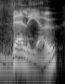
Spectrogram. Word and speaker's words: Veglio: it's Swiss Italian so there are two ways of pronouncing it so you can either pronounce it the way that my dad has taught me to pronounce it because he's lazy and I didn't want to brush up on his Italian so we've always told people it's velio okay but if you're gonna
